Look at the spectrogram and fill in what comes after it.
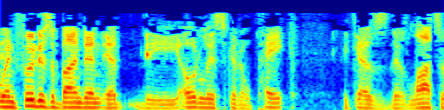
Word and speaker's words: otoliths: You say you cut open the otoliths, is that how you pronounce it? – Otoliths, that means ear stone.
